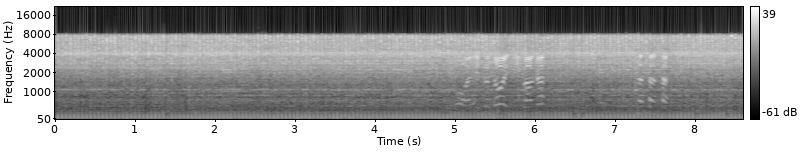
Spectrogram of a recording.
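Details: Home-built engine combining Suffolk and Briggs parts with a 1950s engine, first run after carb cleaning: steady rapid knocking, about four a second, over the running engine; worn big end bearing as expected, not very smoky.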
